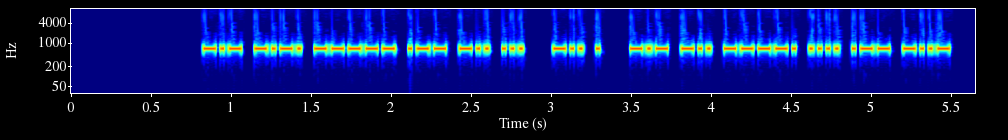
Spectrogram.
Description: Morse code, heard as a keyed tone, about 41 wpm, 700 Hz. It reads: KC0WDS DE KD9HWX
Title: USA Callsign DE Callsign - 6 Characters - 45wpm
